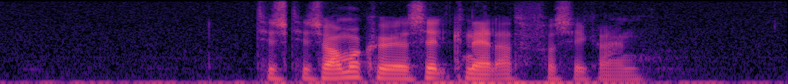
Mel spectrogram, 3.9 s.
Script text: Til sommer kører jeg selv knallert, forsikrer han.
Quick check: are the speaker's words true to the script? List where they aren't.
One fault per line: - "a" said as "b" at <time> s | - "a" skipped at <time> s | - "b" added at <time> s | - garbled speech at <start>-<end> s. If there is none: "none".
- "til" added at 1.5 s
